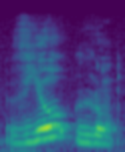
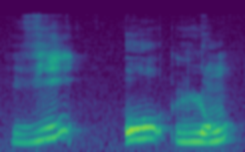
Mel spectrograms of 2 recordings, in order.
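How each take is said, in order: First: The word is said in two syllables. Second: The word is said in three syllables. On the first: This is the everyday pronunciation. "se prononce dans la vie courante en deux syllabes" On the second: The verse needs twelve syllables. "prononcer distinctement les deux voyelles de la première syllabe"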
